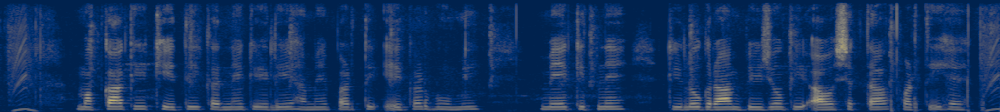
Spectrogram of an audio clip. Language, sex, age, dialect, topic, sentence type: Hindi, female, 31-35, Garhwali, agriculture, question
